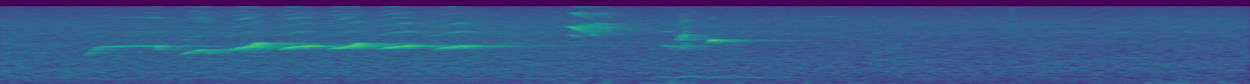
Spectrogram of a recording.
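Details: Indian blackbird singing at Nandi Hills, with a clear whistled phrase that breaks into a quick run of bright repeated notes, followed by a few scattered high chirps, and quiet background afterward.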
